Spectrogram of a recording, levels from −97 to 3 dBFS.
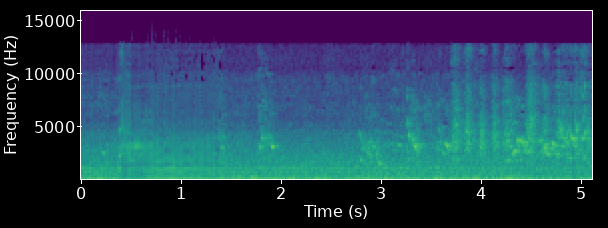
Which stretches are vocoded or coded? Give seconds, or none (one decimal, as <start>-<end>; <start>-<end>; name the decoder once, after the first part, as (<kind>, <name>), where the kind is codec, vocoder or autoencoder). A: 0.4-1.4 (vocoder, BigVGAN v2)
